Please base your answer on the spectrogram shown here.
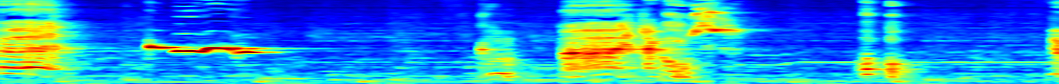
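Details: A pet African grey parrot talks, mixing short whistles with bursts of speech-like chatter and mimicked sounds, with pauses between phrases.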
